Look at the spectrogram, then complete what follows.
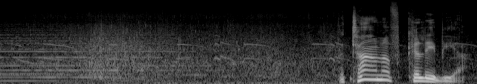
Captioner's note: waves lapping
